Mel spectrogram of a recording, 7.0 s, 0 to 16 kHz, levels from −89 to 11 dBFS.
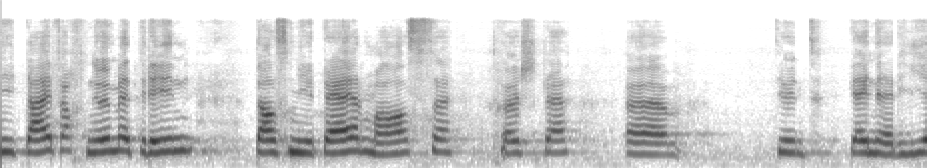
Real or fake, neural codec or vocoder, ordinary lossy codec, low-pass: fake; codec, 24 kHz, 3 kbps, HILCodec; none; 10.8 kHz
